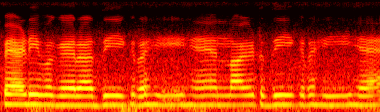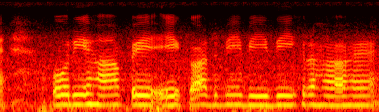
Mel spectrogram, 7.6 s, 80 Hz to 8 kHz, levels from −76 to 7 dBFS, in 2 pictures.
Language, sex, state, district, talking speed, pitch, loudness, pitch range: Hindi, female, Haryana, Charkhi Dadri, 140 wpm, 210 Hz, -16 LUFS, 205-215 Hz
